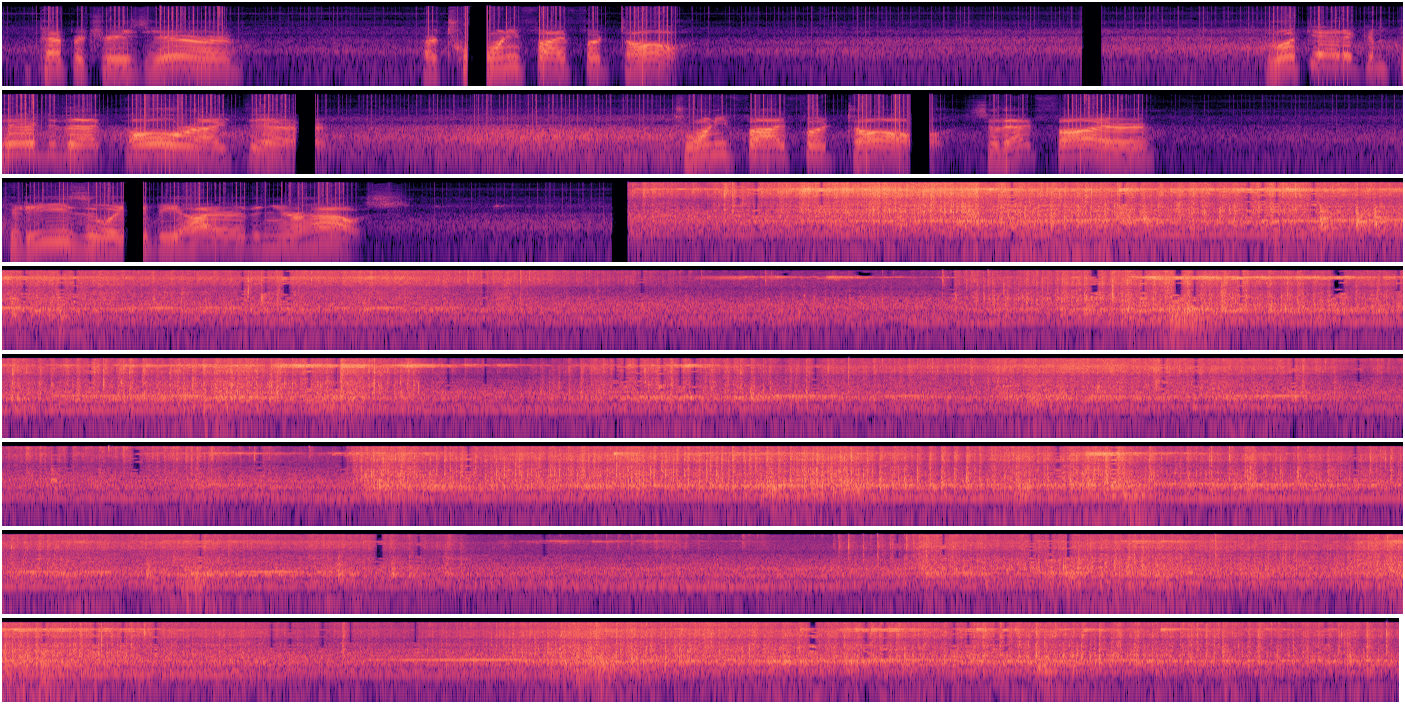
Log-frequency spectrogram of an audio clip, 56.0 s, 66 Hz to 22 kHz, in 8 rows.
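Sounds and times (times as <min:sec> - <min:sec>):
mulcher drum whining: 0:16.3 - 0:56.0.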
